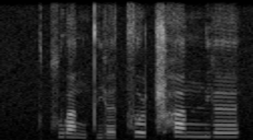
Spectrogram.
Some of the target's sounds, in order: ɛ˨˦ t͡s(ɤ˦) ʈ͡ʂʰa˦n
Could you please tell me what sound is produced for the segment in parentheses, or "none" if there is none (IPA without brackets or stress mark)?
ɤ˦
